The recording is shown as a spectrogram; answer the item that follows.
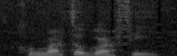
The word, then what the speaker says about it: chromatography: seeing chromatography in action here's how to pronounce chromatography pro ma toh chromatography originally developed by Russian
